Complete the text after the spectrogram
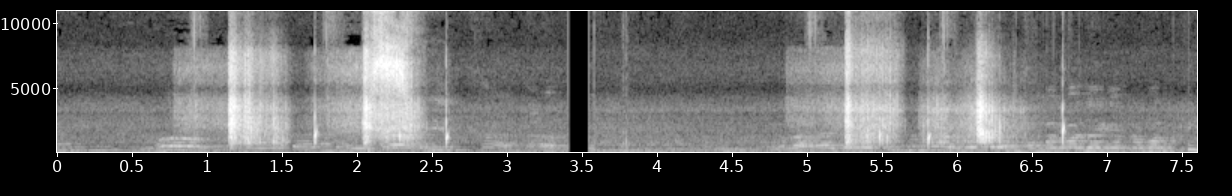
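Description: A game block breaks with a short crumbling crunch.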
